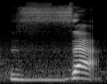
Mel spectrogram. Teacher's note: जुबान की कोनी नीचे के दो दांतों के जड़ में लगाने से ज अदा होता है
